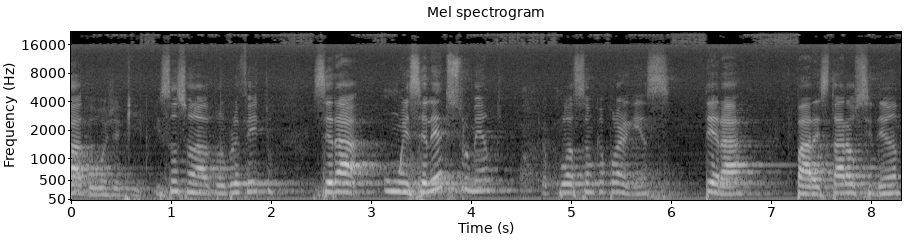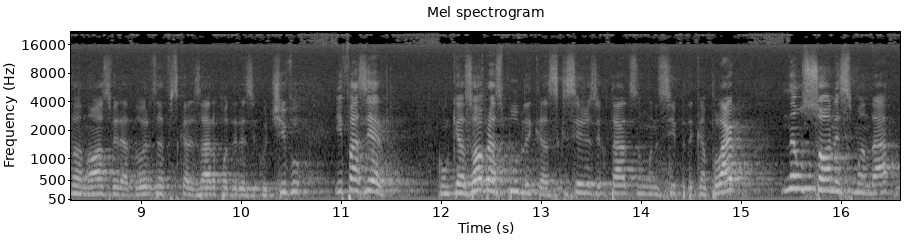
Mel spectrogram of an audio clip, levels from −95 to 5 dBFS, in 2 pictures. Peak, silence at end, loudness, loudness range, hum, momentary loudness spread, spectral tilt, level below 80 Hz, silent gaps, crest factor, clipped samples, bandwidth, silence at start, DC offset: -8 dBFS; 0 s; -28 LUFS; 4 LU; none; 11 LU; -4 dB/octave; -44 dBFS; none; 20 dB; under 0.1%; over 20 kHz; 0 s; under 0.1%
